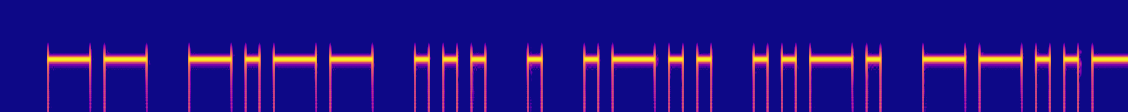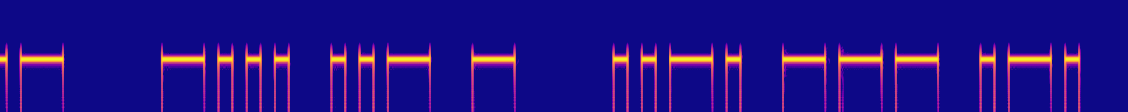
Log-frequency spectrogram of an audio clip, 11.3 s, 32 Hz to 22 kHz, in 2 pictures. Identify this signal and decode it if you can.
Morse code, heard as a keyed tone, about 17 wpm, 700 Hz. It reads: MYSELF, BUT FOR
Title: Sentences from Top 1300 Words 17wpm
